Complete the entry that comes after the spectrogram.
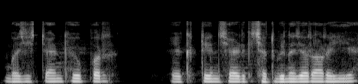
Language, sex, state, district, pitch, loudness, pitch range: Hindi, male, Uttar Pradesh, Saharanpur, 135 Hz, -16 LUFS, 130-135 Hz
